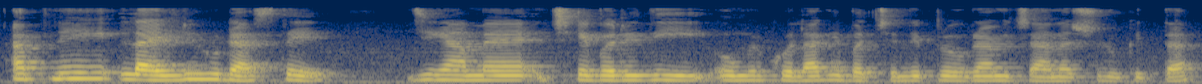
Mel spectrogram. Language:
Dogri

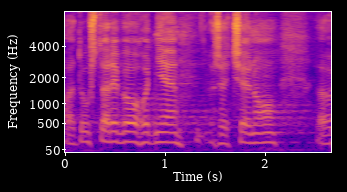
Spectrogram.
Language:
Czech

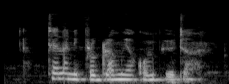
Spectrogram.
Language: Swahili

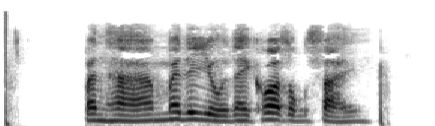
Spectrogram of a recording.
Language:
Thai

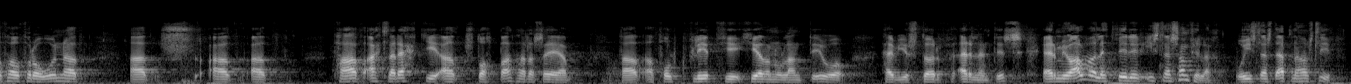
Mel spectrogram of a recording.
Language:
Icelandic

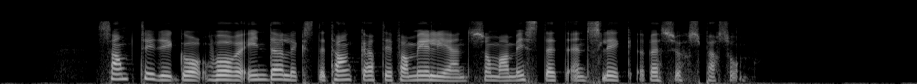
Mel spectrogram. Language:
Norwegian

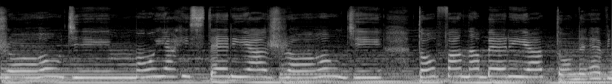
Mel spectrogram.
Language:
Polish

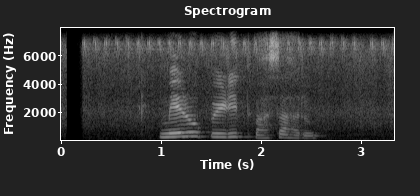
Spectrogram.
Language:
Nepali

